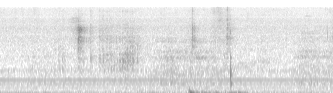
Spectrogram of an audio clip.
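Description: A lollipop stick being pushed hard down into a whole apple by hand: a dull thump about one and a half seconds in, then a small click, over a faint steady hum.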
